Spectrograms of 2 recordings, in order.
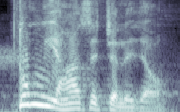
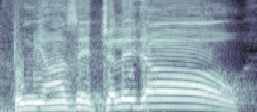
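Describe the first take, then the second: First: The stress falls on the word तुम. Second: The stress falls on the words चले जाओ. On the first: This particular person should leave, not the others. "अगर मैं तुम पे stress करता हूं" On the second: Go far away and never be seen again. "अगर चले जाओ पे स्ट्रेस कर देता हूं"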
